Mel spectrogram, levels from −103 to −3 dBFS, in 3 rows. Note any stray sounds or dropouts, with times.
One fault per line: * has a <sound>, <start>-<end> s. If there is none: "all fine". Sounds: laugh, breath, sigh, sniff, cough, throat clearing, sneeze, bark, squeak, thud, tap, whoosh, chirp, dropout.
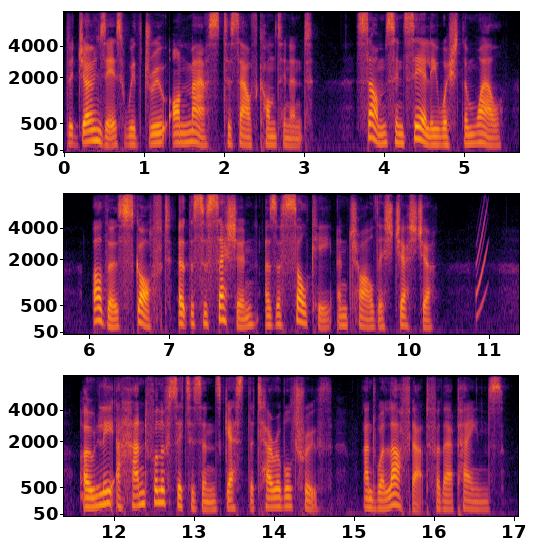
* has a chirp, 10.8-11.0 s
